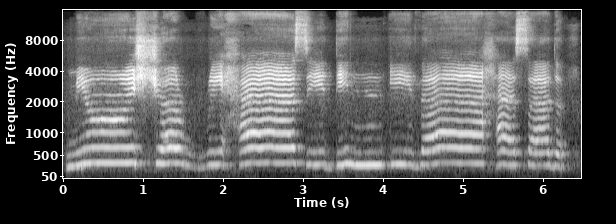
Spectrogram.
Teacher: یہ دوسرے والی ہا ہے، یہ وسط حلق سے ادا ہوتی ہے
